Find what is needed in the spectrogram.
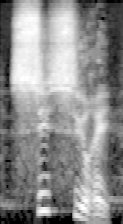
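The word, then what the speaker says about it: susurrer: entouré de vOYEL mais se prononce ne se prononce pas Z il s'agit par exemple de susurer vraieemblance tourne sol ainsi que des mots commençant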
